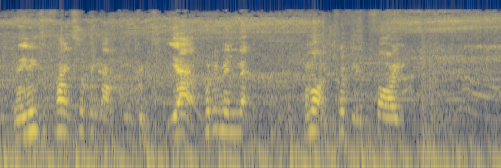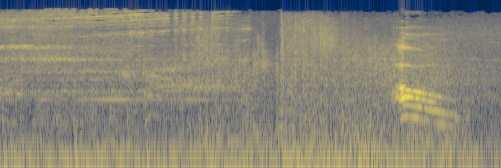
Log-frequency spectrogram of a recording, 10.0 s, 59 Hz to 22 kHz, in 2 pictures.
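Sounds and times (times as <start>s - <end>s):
tense background music: 0.0s - 10.0s.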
